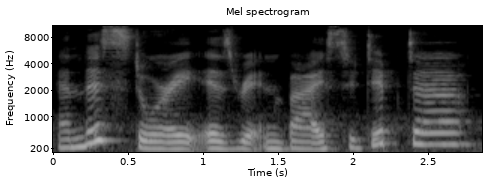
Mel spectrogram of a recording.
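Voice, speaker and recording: A woman's voice: mid-range voice, expressive, unhurried, mellow. A middle-aged woman hosting a children's storytime, reading picture books expressively and chatting to young listeners with questions and asides. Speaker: youth librarian hosting storytime. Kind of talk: children's picture book read-aloud.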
